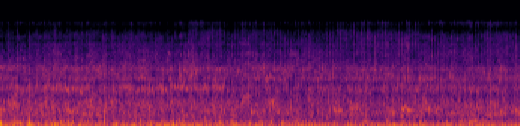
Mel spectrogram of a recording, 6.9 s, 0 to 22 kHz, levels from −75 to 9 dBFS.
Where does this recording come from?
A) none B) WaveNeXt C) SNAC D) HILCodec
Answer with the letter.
D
